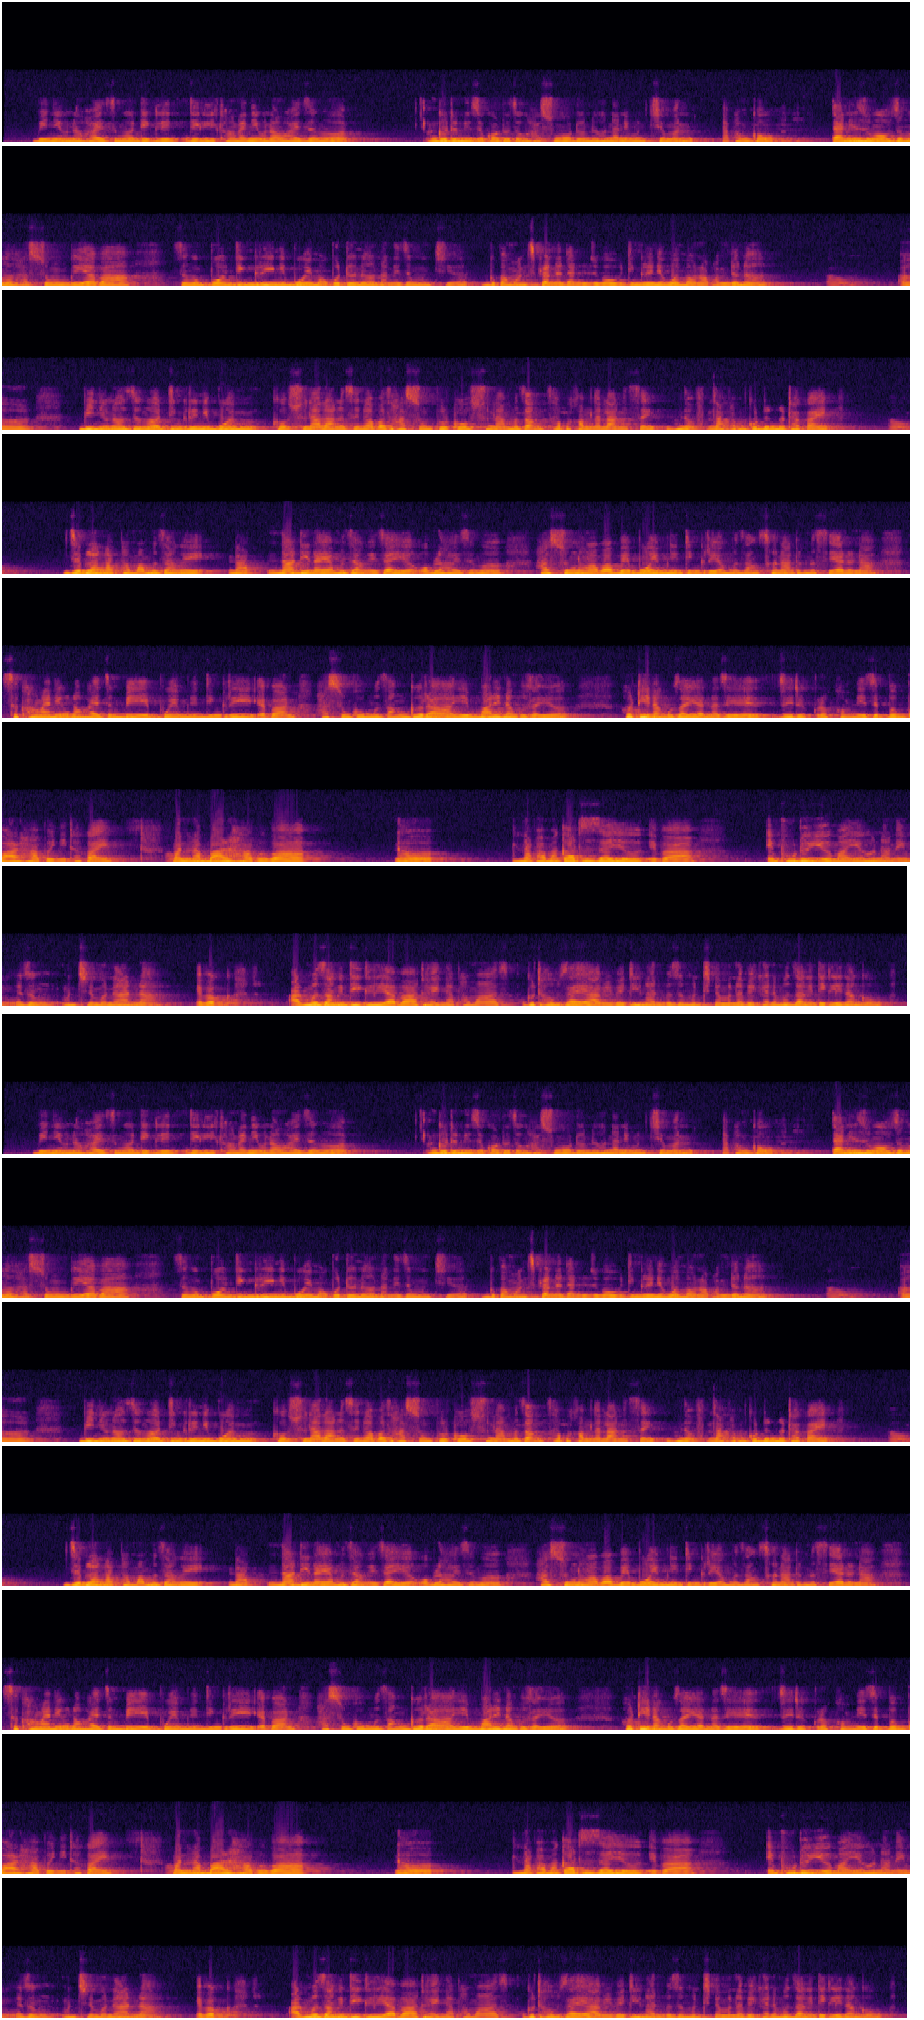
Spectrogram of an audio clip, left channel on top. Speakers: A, on the left; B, on the right.
A: बेनि उनावहाय जोङो देग्लि देग्लि खांनायनि उनावहाय जोङो गोदोनि जुगावथ' जों हासुङाव दोनो होननानै मिथियोमोन। नाफामखौ
B: उम उम
A: दानि जुगाव जोङो हासु सुं गैयाबा जोङो बनदिंग्रिनि बयेमावबो दोनो होननानै जों मिथियो। गोबां मानसिफ्रानो
B: उम
A: दानि जुगाव दिंग्रिनि बयामाव नाफाम दोनो।
B: औ
A: ओ बिनि उनाव जोङो दिंग्रिनि बयमखौ सुना लानोसै नङाबा हासुं फोरखौ सुना मोजां साफा खालामना लानोसै नो नाफामखौ
B: औ
A: दोननो थाखाय
B: औ
A: जेब्ला फामा मोजाङै ना ना देनाया मोजां मोजाङै जायो अब्लाहाय जोङो हासुं नङाबा बे बयेमनि दिंग्रियाव मोजां सोना दोननोसै आरोना। सोखांनायनि
B: औ
A: उनावहाय जों बे भयेमनि दिंग्रि एबा हासुंखौ मोजां गोरा यै मारिनांगौ जायो। होथेनांगौ
B: औ
A: जायो आरोना जे जेर रोखोमनि जेबो बार हाबैनि थाखाय।
B: औ
A: मानोना बार हाबोबा ओ नाफामा गाज्रि जायो एबा एम्फौ दैयो मायो होननानै जों मिथिनो मोनो आरो ना एबा
B: औ
A: आरो मोजाङै देग ग्लियाबाथाय नाफामा गोथाव जाया बिबायदि होननानैबो जों मिथिनो मोनो बे बेखायनो मोजाङै देग्लिनांगौ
